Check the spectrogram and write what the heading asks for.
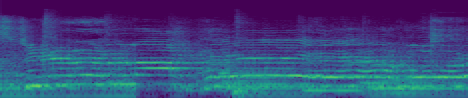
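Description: A woman singing lead over a live band of keyboard, electric guitar, electric bass and drums, with a steady drum beat; about halfway through she holds one long note.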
